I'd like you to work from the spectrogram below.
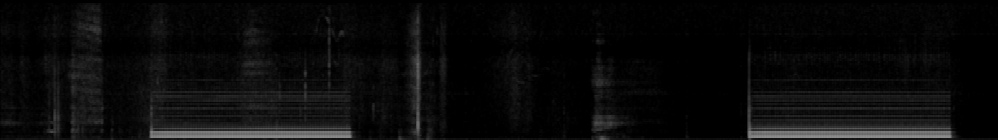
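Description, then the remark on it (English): Telephone call tones: two long, steady electronic buzzes, each about two seconds, separated by a pause with faint clicks and soft noises, no talking. “That audio you just heard is to make it seem like we're social distancing.”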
